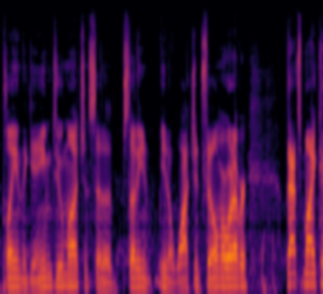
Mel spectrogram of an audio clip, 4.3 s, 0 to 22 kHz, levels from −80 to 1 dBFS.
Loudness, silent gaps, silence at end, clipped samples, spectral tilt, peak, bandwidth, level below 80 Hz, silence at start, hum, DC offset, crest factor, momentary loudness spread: -27 LUFS; none; 0 s; under 0.1%; -3.5 dB/octave; -6 dBFS; 19 kHz; -72 dBFS; 0.05 s; none; under 0.1%; 22 dB; 8 LU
